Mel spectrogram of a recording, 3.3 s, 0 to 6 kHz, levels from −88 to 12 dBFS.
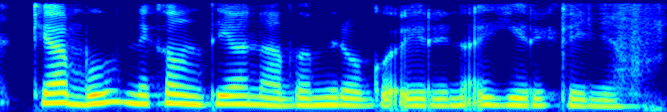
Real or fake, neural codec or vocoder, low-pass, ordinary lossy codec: fake; autoencoder, 48 kHz, 32 numbers a frame, DAC-VAE, trained on Japanese speech; 5.4 kHz; none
